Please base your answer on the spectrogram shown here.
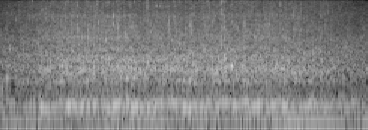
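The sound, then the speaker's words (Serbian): Water from a stream that divides the El Paso City theme park into cowboy and Indian sections, flowing in a steady, even babbling rush with no breaks. “Sada smo čuli zvuk vaših potoka koji deli tematski park El Paso City na dva dela, dakle na kaubojski indijanski deo”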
